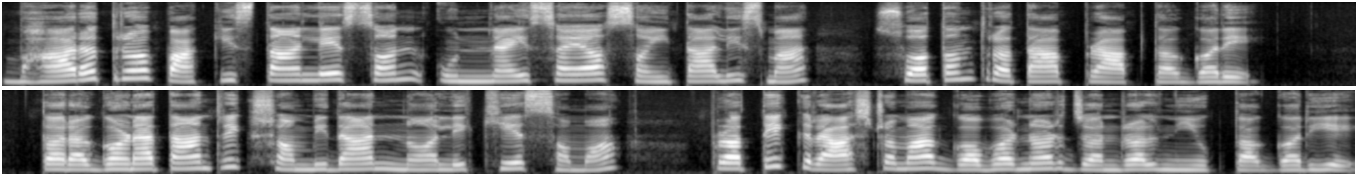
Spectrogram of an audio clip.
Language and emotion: Nepali, neutral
